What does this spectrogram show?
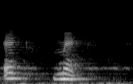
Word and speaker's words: ekmek: Jika huruf E dalam bahasa Indonesia ini sama penyebutannya dengan dalam bahasa Turki E. Seperti dalam pengucapan kata besok atau enak. Besok, enak. Perhatikan teman-teman huruf E-nya. Kemudian sebagai contoh ini roti. Roti yang kita sebut dalam bahasa Turki ekmek. Ekmek. Ya, jadi E bukan E.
